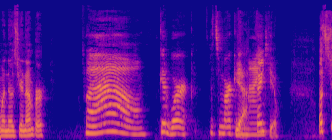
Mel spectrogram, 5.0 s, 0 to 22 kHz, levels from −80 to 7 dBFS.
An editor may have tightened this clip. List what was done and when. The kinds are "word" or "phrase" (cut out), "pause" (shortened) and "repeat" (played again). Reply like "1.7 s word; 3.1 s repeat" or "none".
2.3 s pause; 3.0 s pause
